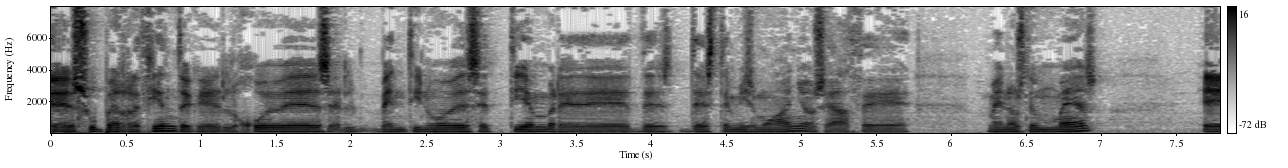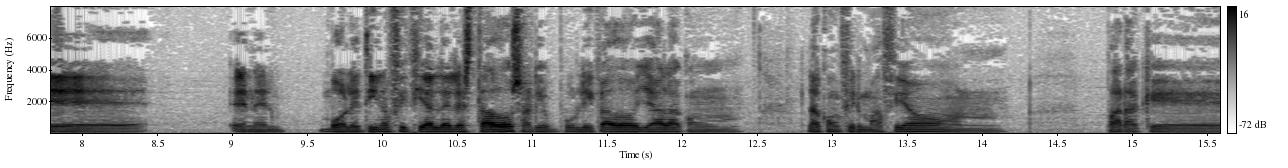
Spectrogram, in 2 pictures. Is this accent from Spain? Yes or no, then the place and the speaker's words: yes; Burgos, Castile and León, Spain; Sí, venimos de Burgos, unos cuantos compañeros y compañeras.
